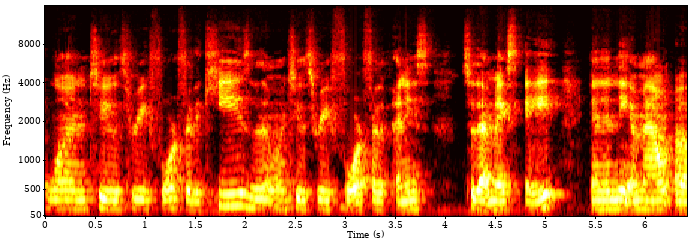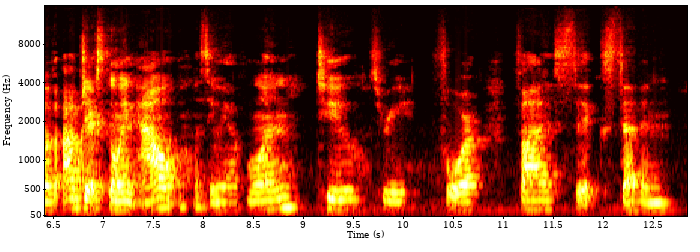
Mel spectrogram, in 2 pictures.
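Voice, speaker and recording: A woman with a low voice talks students through an art lesson over slides. She explains in a relaxed, chatty way, often pausing on um and uh. The recording is roomy and echoey. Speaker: art teacher. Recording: roomy echo.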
